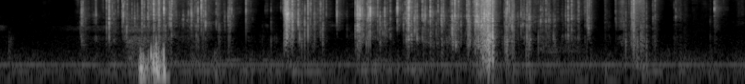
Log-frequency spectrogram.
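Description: Foil Pokémon booster pack wrapper being crinkled and torn open by hand, in irregular crackly bursts starting about a second in, with a soft thump or two.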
